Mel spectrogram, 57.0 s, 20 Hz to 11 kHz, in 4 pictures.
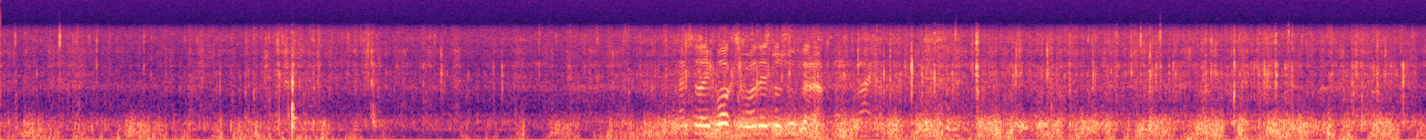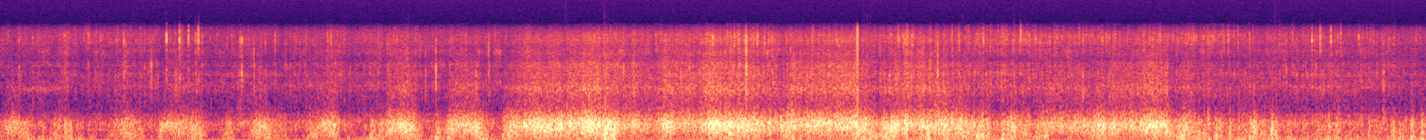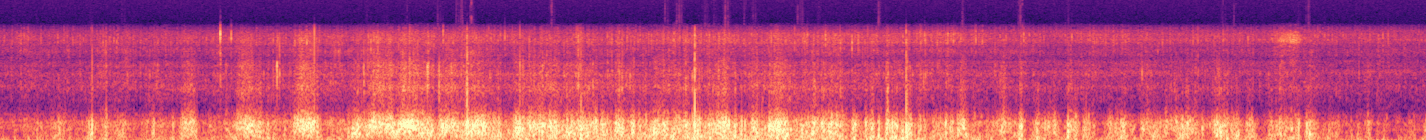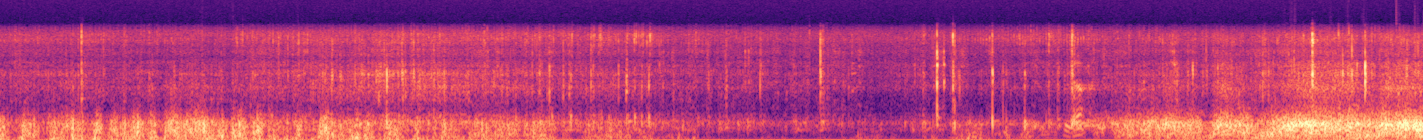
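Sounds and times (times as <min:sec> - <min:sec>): bike rattling over bumps: 0:00.0 - 0:57.0
wind buffeting microphone: 0:00.0 - 0:57.0.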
